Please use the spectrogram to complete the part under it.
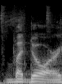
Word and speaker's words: Bedore: After 17 years of marriage, Shannon and David Bedore, did I pronounce that right? – Bedore, excuse me. – It's like a bidet. – Yeah. – But a Bedore.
